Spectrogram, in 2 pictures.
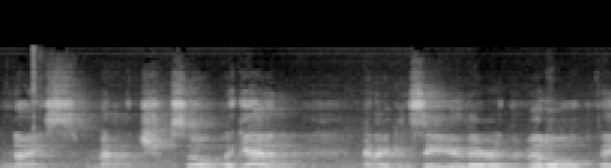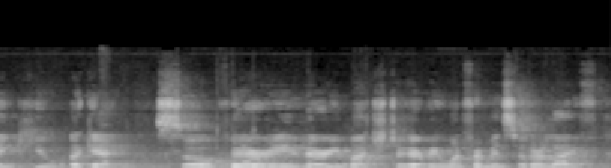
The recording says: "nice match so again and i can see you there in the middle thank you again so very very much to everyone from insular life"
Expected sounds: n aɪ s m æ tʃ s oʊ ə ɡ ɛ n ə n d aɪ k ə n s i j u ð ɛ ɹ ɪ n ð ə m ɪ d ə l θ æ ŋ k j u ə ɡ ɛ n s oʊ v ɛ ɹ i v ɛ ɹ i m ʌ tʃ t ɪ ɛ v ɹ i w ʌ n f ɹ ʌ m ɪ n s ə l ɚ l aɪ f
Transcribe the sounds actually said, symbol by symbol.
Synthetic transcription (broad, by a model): n aɪ s m æ tʃ s oʊ ə ɡ ɛ n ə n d aɪ k ə n s i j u ð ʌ ɹ ɪ n ð ə m ɪ d l θ æ ŋ k j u ə ɡ ɛ n s oʊ v ɛ ɹ i v ɛ ɹ i m ʌ tʃ t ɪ ɛ v ɹ i w ʌ n f ɹ ʌ m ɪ n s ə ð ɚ l aɪ f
